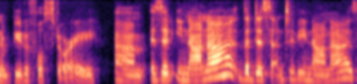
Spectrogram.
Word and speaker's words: Inanna: Is it Inanna, the descent of Inanna? Is that how you Yeah, pronounce her name?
